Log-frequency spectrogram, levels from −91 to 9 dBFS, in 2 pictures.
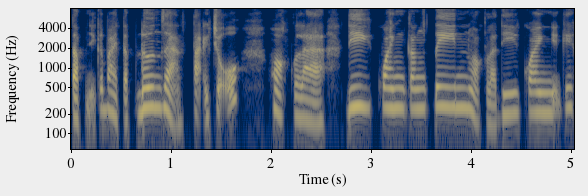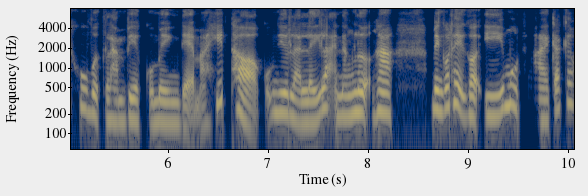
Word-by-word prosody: tập - - +7
những - - -9
cái 240 - -3
bài 215 -6 0
tập 160 - -3
đơn 250 +4 +4
giản 235 -2 +2
tại - - +1
chỗ, - - +2 0.3
hoặc - - -1
là 165 -5 +2 0.2
đi 255 +1 +3
quanh 250 -1 +2
căn 240 0 0
tin 255 -1 +3
hoặc 230 -9 -3
là 135 - -3
đi 205 +4 -3
quanh 215 -1 +1
những 210 - -4
cái 250 0 -5
khu 250 0 -5
vực 200 -5 -4
làm 160 -1 -3
việc 165 -1 -2
của 145 - -8
mình 150 -1 -3
để - - 0
mà - - -7
hít 305 - -1
thở - - +5
cũng - - -10
như 210 0 +1
là 175 -6 -1
lấy 155 0 0
lại 255 -5 0
năng 185 0 -2
lượng 215 +1 +3
ha. 215 -2 +6 0.4
Mình 230 -2 +4
có 255 - +2
thể 285 - +2
gợi 190 - +2
ý 190 +3 -1
một 275 -3 -1 0.2
vài 165 -1 -1
các - - -2
cái 290 - -4
210 Hz, 285 wpm, -24 LUFS, 175-250 Hz, 0.4 s, tập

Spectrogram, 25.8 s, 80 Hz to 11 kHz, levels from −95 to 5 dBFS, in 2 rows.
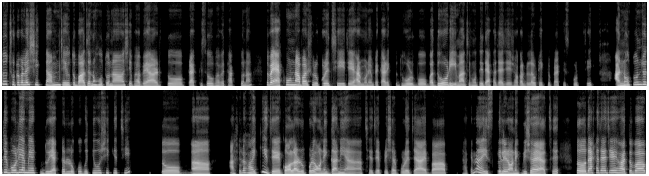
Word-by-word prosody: তো 365 - 0
ছোটবেলায় 290 0 0
শিখতাম। 270 -6 -1 0.2
যেহেতু 260 -1 0
বাজানো 230 +4 +4
হতো 250 0 -3
না 225 - +3 0.2
সেভাবে 220 -2 -5
আর 200 - +2 0.2
তো 215 - -5 0.3
প্র্যাকটিসেও 205 +3 -4
ওভাবে 215 0 -10
থাকত 215 +1 -10
না। 200 - -8 0.3
তবে 280 0 +7
এখন 275 +6 -2 0.2
আবার 245 0 +4
শুরু 245 -1 -3
করেছি 225 0 -4 0.2
যে 205 - -2
হারমোনিয়ামটাকে 195 +1 -4
আরেকটু 190 +2 -7
ধরবো 200 -1 -4 0.2
বা 195 - 0
ধরি। 245 -1 +3
মাঝেমধ্যেই 195 +3 -4
দেখা 175 +2 -3
যায় 175 0 -4
যে 175 - -9
সকালবেলা 180 -1 -8
উঠে 180 - -18
একটু 185 +1 -19
প্র্যাকটিস 170 +2 -11
করছি। 185 +3 -17 0.6
আর 205 - +8
নতুন 255 +6 -1
যদি 330 +1 +1
বলি 315 0 +3
আমি 300 0 +2
এক 285 - -23 0.2
২-১ 210 -2 +2
টা 235 - -2
লোকগীতিও 235 +4 -6
শিখেছি। 265 0 -10 0.7
তো 205 - -2 0.6
আ - - +5 0.7
আসলে 255 +8 -7
হয় 245 -1 +1
কি? 405 - -2 0.2
যে 215 - +4 0.2
গলার 195 +3 +6
উপরে 260 +3 +1
অনেক 225 +3 -2
গানই 225 +2 +1
আ - - -2 0.2
আছে 180 - -19
যে - - -4
প্রেশার 195 +2 -6
পড়ে 190 -1 -3
যায় 165 -1 +4
বা 155 -1 +1 0.5
থাকে 195 +3 -18
না? 390 - +1 0.2
স্কেলের 235 0 0
অনেক 215 0 -1
বিষয় 235 +2 +5
আছে। 180 +5 -12 0.4
তো - - +5 0.2
দেখা 270 +2 +5
যায় 280 0 +4
যে 290 - +3
হয়তোবা 265 +1 +4
220 Hz, 170 wpm, -23 LUFS, 195-255 Hz, 0.7 s, আর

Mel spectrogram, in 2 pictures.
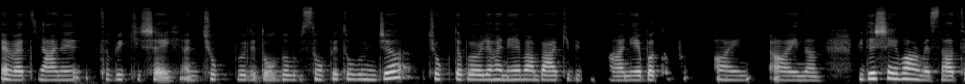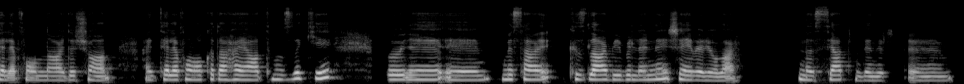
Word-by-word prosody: Evet, 205 -3 +2
yani 205 +6 -2 0.2
tabii 230 -1 -5
ki 225 - -14
şey, 105 - +1
hani, 200 - -6
çok 235 -2 -6
böyle 215 -1 -4
dolu 105 0 -2
dolu 215 -1 -3
bir 210 - -16
sohbet 230 +2 -3
olunca 245 - +3
çok 245 -1 -4
da 235 -2 +2
böyle 225 -1 +3
hani 220 -1 0
hemen 220 -1 +2
belki 210 -2 0
bir - - -9
1 220 - -21
saniye 200 +1 0
bakıp 215 +6 0 0.4
ayn 210 -1 -4 0.2
aynen. 195 -2 -2 0.3
Bir 240 - -5
de 265 - +10
şey 265 -1 +5
var 250 -2 +6
mesela 200 0 0
telefonlarda 200 -2 -1
şu 200 +2 -4
an. 190 -1 -2 0.2
Hani 200 - -7
telefon 220 0 +2
o 215 0 -1
kadar 225 -1 +1
hayatımızdaki 235 +7 +2 0.5
böyle, 220 0 +3
eee, 205 -2 +1 0.2
mesela 230 +3 +2 0.2
kızlar 225 -2 +3
birbirlerine 220 +3 0
şey 230 -6 0
veriyorlar, 185 -2 +1 0.6
nasihat 215 0 -1
mı - - -7
denir, 185 -1 -3 0.2
emm, 185 0 -5
220 Hz, 150 wpm, -24 LUFS, 205-230 Hz, 0.6 s, de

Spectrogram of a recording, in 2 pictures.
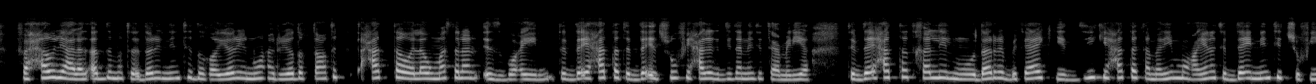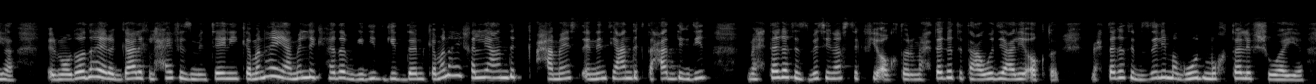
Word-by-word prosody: فحاولي 300 +4 +4
على 245 -3 +4
القد 255 +3 0
ما 275 0 +1
تقدَري 260 0 +1
إن 270 -1 0
أنتِ 290 +3 -2
تغيّري 255 +1 +1
نوع 265 +2 +1
الرياضة 255 +1 +1
بتاعتِك 275 +4 -4 0.2
حتى 300 +1 0
ولو 265 -2 +4
مثلًا 290 +2 0
أسبوعين، 230 +1 -1
تبدئي 265 +3 +1
حتى 305 +2 0
تبدئي 255 -2 +1
تشوفي 300 +3 -3
حاجة 270 -1 +1
جديدة 250 +3 -4
إن 255 - -1
أنتِ 265 0 -4
تعمليها، 225 -1 -2 0.4
تبدئي 250 +4 +3
حتى 315 +2 -1
تخلّي 300 -1 +1
المُدرِّب 255 0 +1
بتاعِك 270 +4 +1
يدّيكِ 240 +9 0
حتى 310 +1 0
تمارين 255 0 0
معيّنة 265 +1 0
تبدئي 275 -1 +1
إن 270 -1 +2
أنتِ 300 +2 +1
تشوفيها، 240 -7 -3 0.3
الموضوع 230 +6 +2
ده 345 +2 +2
هيرجّع 265 -3 +3
لِك 285 -1 0
الحافِز 285 0 -2
من 230 -1 -3
تاني، 265 +2 +2
كمان 270 +3 +1
هيعمل 310 -6 +3
لِك 315 -2 0
هدف 290 +1 +2
جديد 240 +2 -3
جدًا، 255 0 0
كمان 255 +7 -1
هيخلّي 330 -7 0
عندِك 320 +2 0
حماس 260 +4 -3
إن 240 - 0
أنتِ 285 +2 -1
عندِك 285 +2 0
تحدّي 265 +1 -2
جديد 275 +5 -2 0.4
محتاجة 310 +6 +2
تثبِتي 275 -2 -2
نفسِك 275 0 -5
فيه - - -1
أكتر، 230 0 -4
محتاجة 285 +6 0
تتعوّدي 260 -2 0
عليه 245 0 +1
أكتر، 225 - -4 0.3
محتاجة 290 +1 -1
تبذلي 290 +1 -1
مجهود 280 0 +2
مختلِف 275 +1 0
شوية، 215 -4 0
270 Hz, 165 wpm, -23 LUFS, 245-295 Hz, 0.4 s, فحاولي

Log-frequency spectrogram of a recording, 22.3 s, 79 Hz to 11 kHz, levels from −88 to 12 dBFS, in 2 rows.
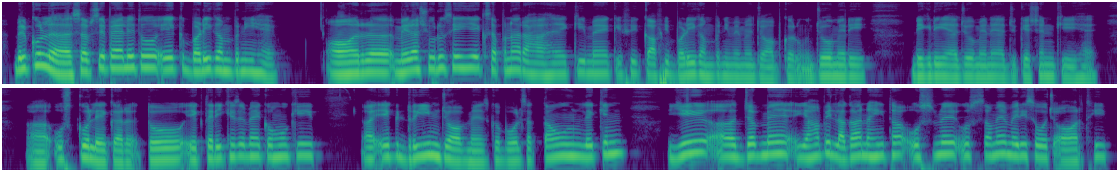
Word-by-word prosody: बिल्कुल, 210 +3 +5 0.2
सबसे 170 +7 +2
पहले 210 0 +5
तो 215 0 +4
एक 195 +1 0
बड़ी 175 +1 +3
कंपनी 170 -2 +1
है, 130 -5 -3 0.5
और 150 +1 +5 0.3
मेरा 170 +4 +4
शुरू 200 +2 0
से 210 +2 -1
ही 210 0 +2
ये 210 - +3
एक 205 - -5
सपना 180 +1 -2
रहा 145 -5 -1
है 140 +1 -3
कि 155 +2 -6
मैं 150 0 -3
किसी 150 +2 -8
काफ़ी 135 +1 -2
बड़ी 135 +2 0
कंपनी 130 -2 -4
में 125 0 -5
मैं 120 -1 -5
जॉब 110 -2 -6
करूँ 120 -2 -6
जो 130 0 +2
मेरी 125 -1 -3 0.5
डिग्री 125 +1 -1
है, 120 -1 -2
जो 125 0 -3
मैंने 125 0 -4
एजुकेशन 120 +1 -6
की 120 -2 -7
है 115 +2 -8 0.5
अ, - - -8 0.2
उसको 165 +2 0
लेकर। 130 -3 +1 0.2
तो 145 +1 +2
एक 145 - -5
तरीके 160 +3 0
से 185 0 -1
मैं 185 0 0
कहूँ 180 0 -1
कि 190 +1 -3 0.5
अ, 155 - -1
एक 175 +3 -1
ड्रीम 185 +4 +3
जॉब 140 -6 +1
मैं 125 -1 -1
इसको 130 +3 -7
बोल 135 0 -2
सकता 145 +3 -6
हूँ 185 +1 +1
लेकिन 210 +6 0 0.5
ये 210 +8 +3
अ, 180 -4 +1
जब 185 +3 0
मैं 210 +1 +2
यहाँ 170 +2 -1
पे 215 - 0
लगा 175 +1 +2
नहीं 185 0 0
था 200 - +1
उसमें 200 +4 -1
उस 190 -1 -6
समय 195 +2 -1
मेरी 190 -1 +1
सोच 175 -3 -2
और 135 0 -1
थी 180 0 -5
165 Hz, 195 wpm, -22 LUFS, 135-190 Hz, 0.5 s, बिल्कुल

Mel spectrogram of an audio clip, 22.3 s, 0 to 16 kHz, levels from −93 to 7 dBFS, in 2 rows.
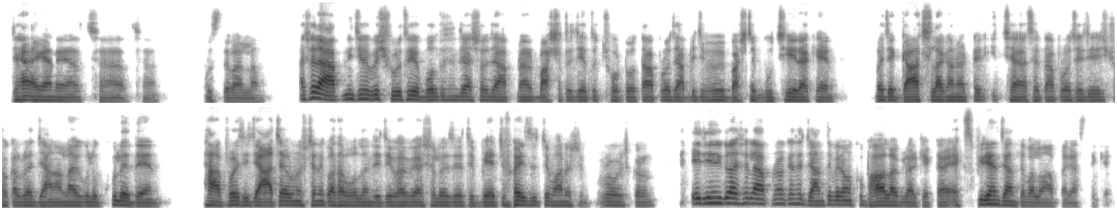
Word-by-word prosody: জায়গা 125 -2 +3
নেই 110 -1 -1
আচ্ছা, 110 0 -11 0.2
আচ্ছা, 90 +2 -19 0.6
বুঝতে 105 0 -9
পারলাম। 95 -1 -5 0.4
আসলে 195 +5 +8
আপনি 140 +3 -2
যেভাবে 160 -1 +3
শুরু 140 0 +2
থেকে 150 -2 +5
বলতেছেন 130 0 -1
যে 130 - +3
আসলে 125 +1 -4
যে - - +3
আপনার 115 +1 -4
বাসাটা 105 +3 -3
যেহেতু 115 0 -3
ছোট 115 -2 -5 0.2
তারপরে 115 +1 -1
যে - - +2
আপনি 115 +3 -7
যেভাবে 115 +1 -1
বাসাটা 110 +2 -2
গুছিয়ে 115 +2 0
রাখেন 110 -1 -1 0.5
বা 130 - -1
যে 125 - +3
গাছ 115 +1 +5
লাগানোর 115 0 +2
একটা 125 +2 -5 0.2
ইচ্ছা 120 - -3
আছে, 110 +3 -5
তারপর 110 +1 -4
হচ্ছে 120 +1 -3
যে - - -2 0.2
সকাল 120 0 -3
বেলায় 115 -2 -1
জানালাগুলো 110 +1 -1
খুলে 140 -2 +3
দেন। 110 -1 +1 0.5
তারপরে 125 +1 +3
হচ্ছে 130 -1 0
যে - - -7
ওই - - -8
যে - - +7
আচার 135 +4 +3
অনুষ্ঠানের 130 0 -2
কথা 125 0 +2
বললেন, 115 0 -1
যে - - 0
যেভাবে 115 0 0
আসলে 115 0 -4 0.2
হচ্ছে 110 0 -5
বেচ 115 -1 +2
ওয়াইজ 140 +2 +4
হচ্ছে 130 +1 -4
মানুষ 115 0 -2 0.3
প্রবেশ 120 -1 -3
করান। 110 -2 -6 0.5
এই - - +7
জিনিসগুলো 195 0 +5
আসলে 185 0 +1
আপনার 165 +1 -4
কাছে 170 0 -1
জানতে 130 +2 0
পেরে 150 0 +2
আমার 145 - -2
খুব 140 - -8
ভালো 125 +1 +7
লাগলো 115 -2 0
আরকি, 105 +1 -7
একটা 110 - -6 0.2
এক্সপেরিয়েন্স 155 +5 +3
জানতে 120 -3 0
পারলাম 110 -1 -3
আপনার 100 0 -12
কাছ 95 - -13
থেকে। - - -21
120 Hz, 215 wpm, -23 LUFS, 110-130 Hz, 0.6 s, আসলে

